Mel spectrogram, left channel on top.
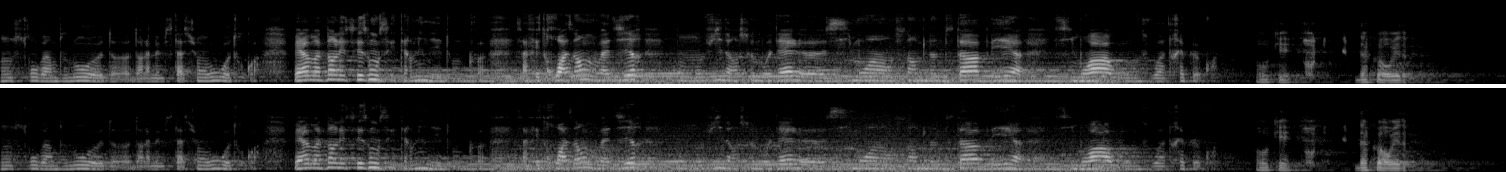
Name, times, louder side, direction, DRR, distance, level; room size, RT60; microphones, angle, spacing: voice 1, 0.0-12.0 13.0-13.1, left 3 dB, 40° left, 9 dB, 0.8 m, -29 dB
sound 1, 3.7-11.1, left 2 dB, 65° left, 0.9 m, -34 dB
sound 2, 4.9-11.2, right 1 dB, 65° right, 1.8 m, -38 dB
voice 2, 12.6-13.3 13.5-14.1, right 2 dB, 30° right, 2 dB, 0.7 m, -35 dB
27.0 x 15.0 x 8.0 m, 2.1 s
head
